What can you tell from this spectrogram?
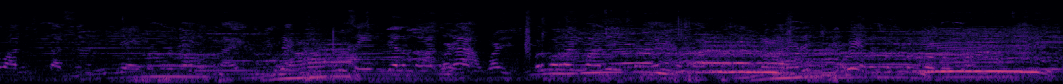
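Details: Calves and young bulls at a cattle market, several animals lowing in turn; low drawn-out moos and shorter bawls overlap throughout, with faint music and people talking behind.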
